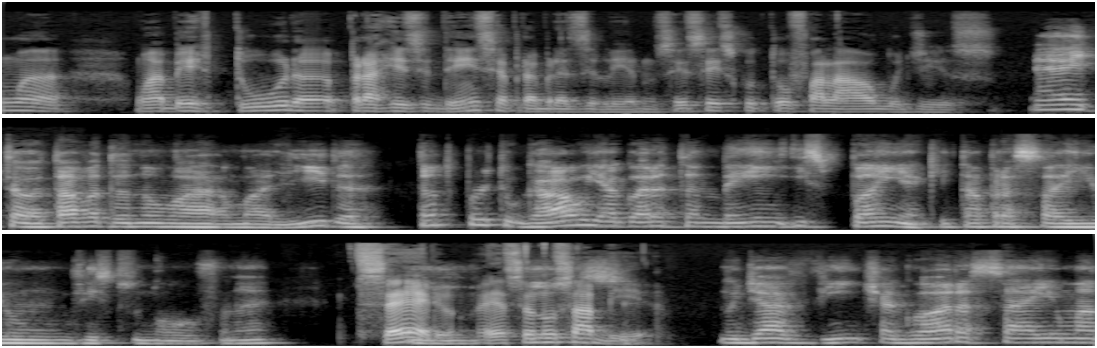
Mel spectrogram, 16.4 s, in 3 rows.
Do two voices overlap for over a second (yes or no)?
yes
